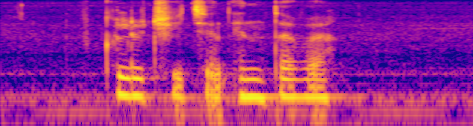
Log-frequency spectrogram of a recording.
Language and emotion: Russian, neutral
